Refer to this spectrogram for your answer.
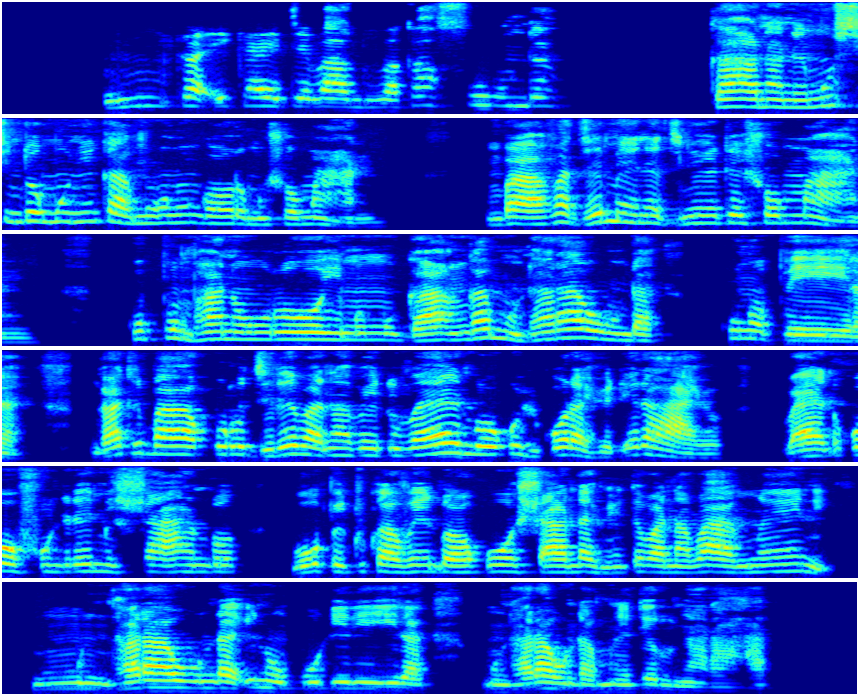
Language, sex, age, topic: Ndau, female, 36-49, education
